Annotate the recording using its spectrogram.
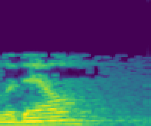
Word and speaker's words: Liddell: I've wondered if there might be a similar sort of pressure that Eric Little or Liddell, Little I believe is how it's usually pronounced, I wonder if it's the same pressure he felt when he declined to run on a Sunday in the 1924 Olympics.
